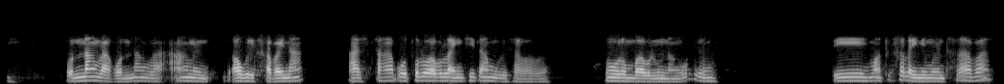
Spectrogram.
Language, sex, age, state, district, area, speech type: Bodo, female, 60+, Assam, Kokrajhar, rural, conversation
